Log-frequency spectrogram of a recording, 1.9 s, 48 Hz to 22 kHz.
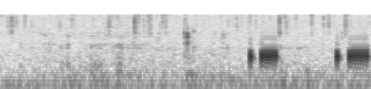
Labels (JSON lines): {"label": "biophony, knock croak", "recorder": "SoundTrap 300"}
